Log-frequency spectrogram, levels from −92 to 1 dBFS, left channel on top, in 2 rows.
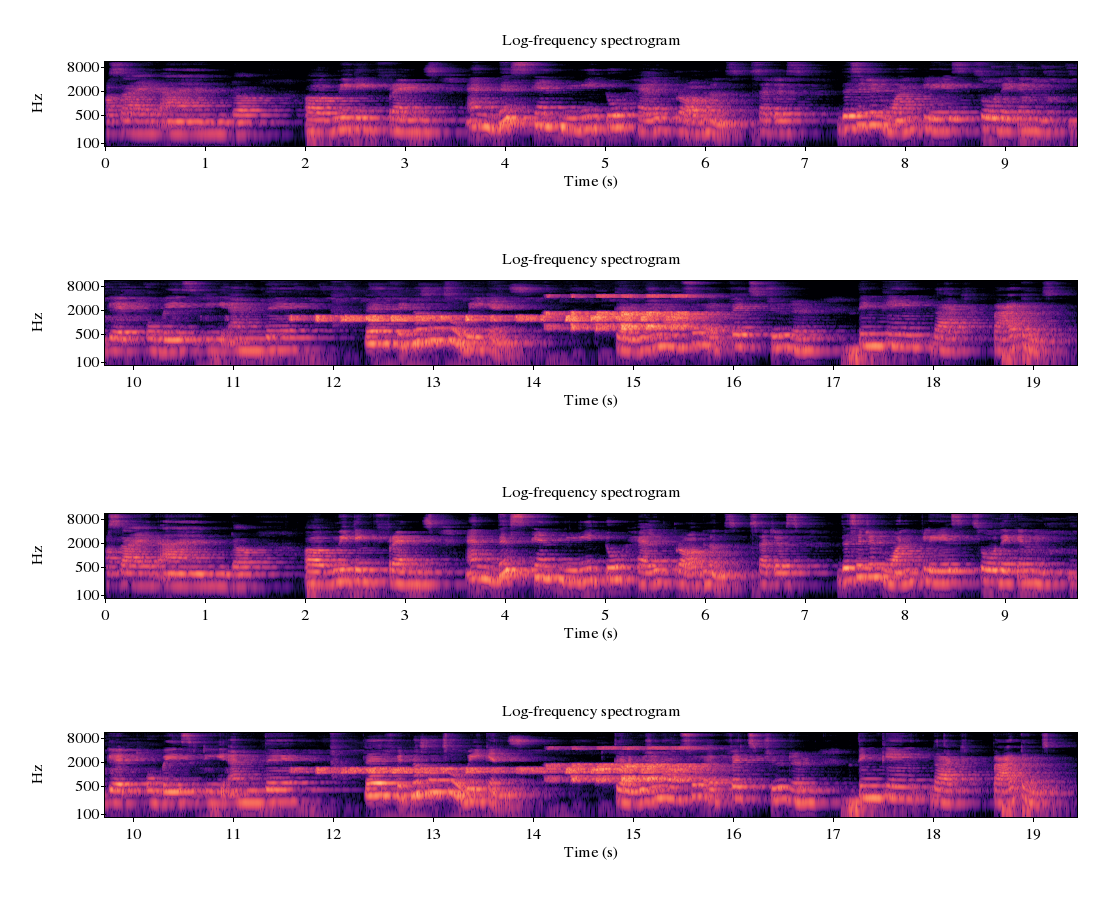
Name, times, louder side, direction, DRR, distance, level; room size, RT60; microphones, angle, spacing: voice 1, 0.0-1.6 2.0-7.0 7.3-11.6 12.0-13.9 14.8-19.1, right 2 dB, 80° right, 3 dB, 0.9 m, -30 dB
sound 1, 11.6-15.6, left 3 dB, 55° left, 0.7 m, -23 dB
10.0 x 4.5 x 2.8 m, 1.1 s
head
